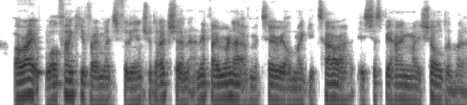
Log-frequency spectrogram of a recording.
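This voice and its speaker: Speaking at a fairly quick pace with hardly any pauses, a man with a northern English accent has fairly low pitch and ordinary pitch variation. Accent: British, north of England. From northern England, Bolton near Manchester. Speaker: university professor. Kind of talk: lecture.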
